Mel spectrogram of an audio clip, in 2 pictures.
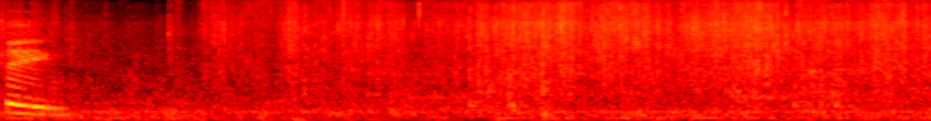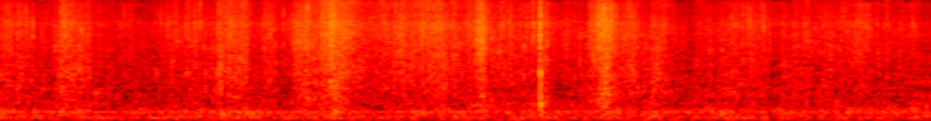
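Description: Fabric rustles and crinkles as clothes are handled.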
